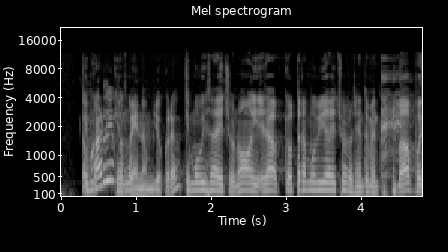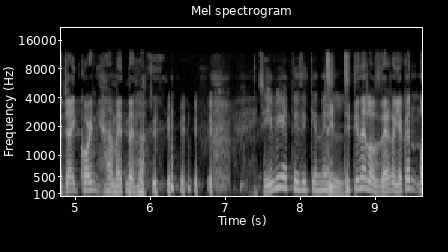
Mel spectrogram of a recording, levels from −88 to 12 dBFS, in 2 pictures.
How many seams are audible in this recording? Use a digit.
2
